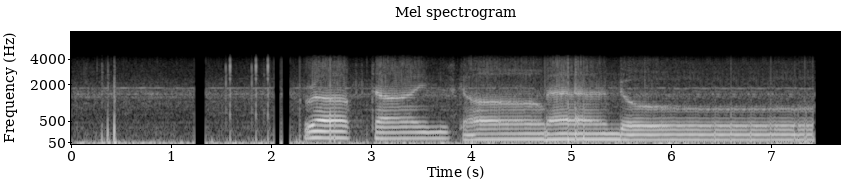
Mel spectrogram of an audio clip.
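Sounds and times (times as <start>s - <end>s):
barbershop bass voice singing: 2.3s - 7.5s.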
